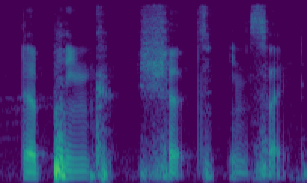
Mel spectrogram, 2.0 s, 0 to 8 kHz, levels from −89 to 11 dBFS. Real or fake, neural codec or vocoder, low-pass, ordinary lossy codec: fake; codec, 44.1 kHz, 7.8 kbps, Pupu-Codec; 7.2 kHz; none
